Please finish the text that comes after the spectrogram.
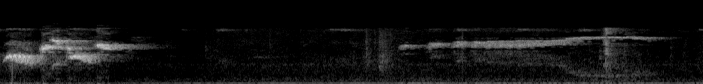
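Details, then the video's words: White-rumped shama masteran recording: a loud burst of jumbled whistled notes, a quiet stretch, then one long drawn-out level whistle ending in a sharp high note. "Masteran Suara Murai Batu"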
